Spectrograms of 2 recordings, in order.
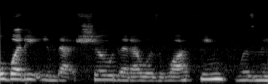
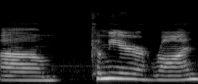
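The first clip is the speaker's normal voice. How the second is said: ordinary talk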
